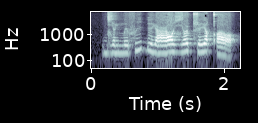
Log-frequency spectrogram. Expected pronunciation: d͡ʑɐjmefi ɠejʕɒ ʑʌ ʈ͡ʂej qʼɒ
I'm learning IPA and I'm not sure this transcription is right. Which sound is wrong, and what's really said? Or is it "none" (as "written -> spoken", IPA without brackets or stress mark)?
none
